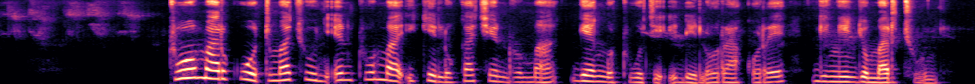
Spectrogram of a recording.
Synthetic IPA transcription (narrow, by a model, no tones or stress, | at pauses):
twomarkwotmat͡ʃuɲɛntwomaʔikelokat͡ʃɛnɾʊmaɡɛŋotwot͡ʃḛʔidelʔoɾakɔɾɛ | ɡɪŋɪɲd͡ʒomart͡ʃṵɲ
